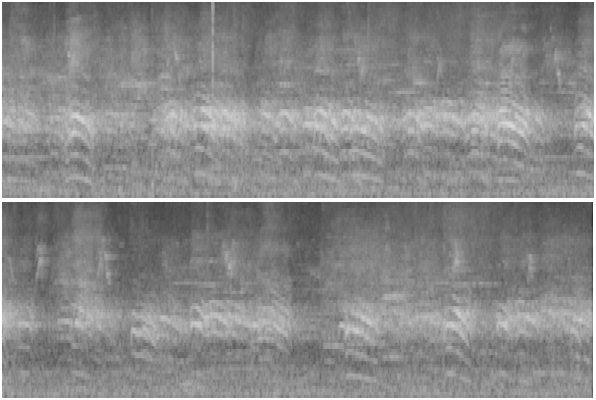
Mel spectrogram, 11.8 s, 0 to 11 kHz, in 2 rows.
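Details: Sarus cranes at Gunma Safari Park, Japan, on 10 November 2018 give loud, harsh trumpeting calls that overlap into a continuous clamour, with some other bird calls mixed in.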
